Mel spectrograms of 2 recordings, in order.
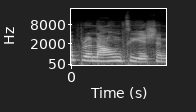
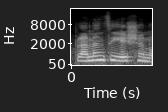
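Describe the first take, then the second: First: प्रोनाउंसिएशन said with "nown" as in noun, pro-NOWN-see-ay-shun; common mispronunciation. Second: प्रोनंसिएशन said with a short "nun", prə-NUN-see-ay-shun; correct pronunciation. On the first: Teacher showing students the common wrong way to say it, prə-NAUN-sieʃən. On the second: Teacher giving students the right way to say it, prə-NƏN-sieʃən. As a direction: say प्रोनंसिएशन right, no "noun" sound in the middle. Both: Shown as a demonstration. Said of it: "कोई बंदा ऐसे बोलता है ना".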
